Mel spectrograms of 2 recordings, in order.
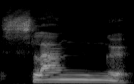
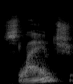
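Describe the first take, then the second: First: It is pronounced with Danish sounds. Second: It is pronounced like an English word. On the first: "But slange" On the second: "if you look at it and pronounce it in English, I, I'm sure someone would say slange"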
